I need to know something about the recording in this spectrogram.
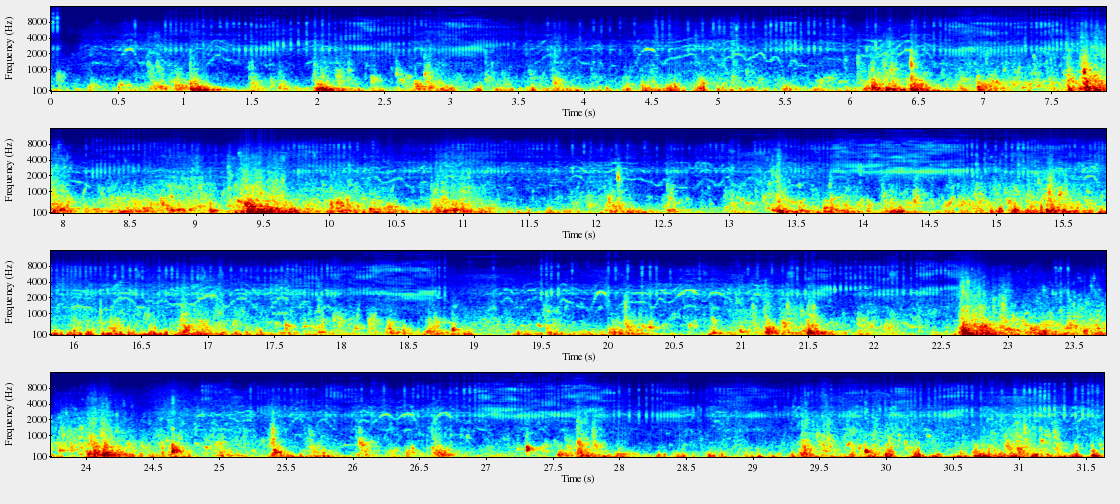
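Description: Wind buffeting the microphone and small waves lapping against the hull of a small boat, an uneven rushing that surges and fades.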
